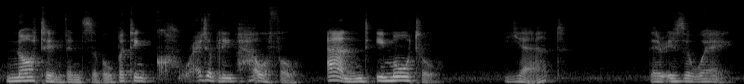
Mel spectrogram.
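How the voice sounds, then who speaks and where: A woman's voice: very deep voice, animated, slow pace, slight background noise, heavily acted. An actress playing a proud, mysterious sorceress and mother in a fantasy game, speaking in formal, archaic, theatrical phrases. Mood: solemn, mysterious. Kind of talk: dramatic fantasy game acting. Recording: echoey, with music behind.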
